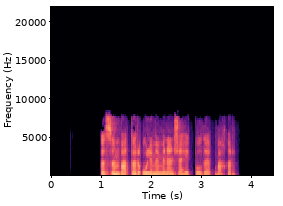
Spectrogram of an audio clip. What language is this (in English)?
Bashkir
